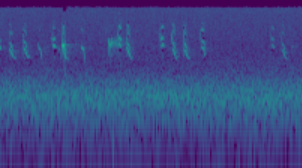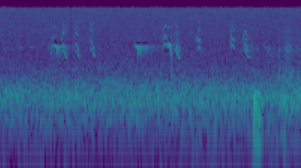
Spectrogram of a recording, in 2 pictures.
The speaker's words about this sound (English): Wild birds in flight. Don't see anything. They're flying around here somewhere.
